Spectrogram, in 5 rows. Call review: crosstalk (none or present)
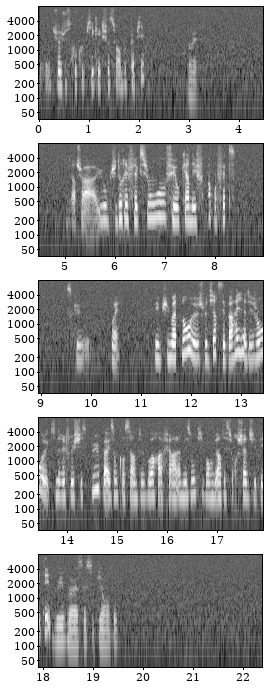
none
